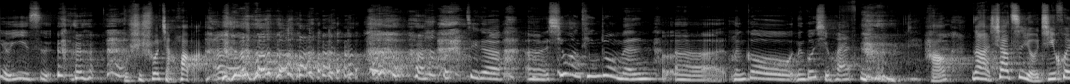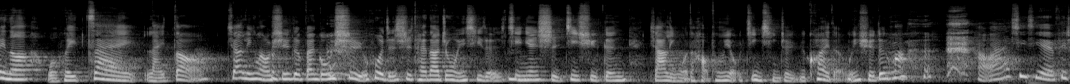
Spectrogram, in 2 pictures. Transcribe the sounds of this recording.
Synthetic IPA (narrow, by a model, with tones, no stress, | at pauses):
jo˨˩i˥˧sɹ̩˧˩ | u˧˥ʂɻ̩˥˩ʂwɔ˥t͡ɕjɑ̰˨˩ŋxwa˥˩bɐ̰˩ | ʈ͡ʂɤ˥˩ɡə˩ə˥˧ɕi˥wɑ˥˩ŋt̪ʰi˥ŋʈ͡ʂʊ˥˩ŋmə˧˦nə˧nɤ˧˥ŋko˥˩˧ʊnɤ˧˥ŋko˥˩ʊɕi˨˩xwa˥n | xɑ˨˩˦ʊna˥˧ɕja˥˧t͡sʰɹ̩˥˩jo˨˩ʊt͡ɕi˥xwe˥˩ɪnə˩wɔ˨˩xwe˥˧ɪt͡sa˥˩ɪla˧˥ɪt̪ɑ˥˩ʊ | t͡ɕja˥li˧˥ŋlɑ˨˩ʊʂɻ̩˥d̪ə˨pa˥˩nkʊ˥ŋʂɻ̩˥˧xwɔ˥˩ʈ͡ʂɤ˨˩ʂɻ̩˥˩t̪ʰa˧˥ɪt̪ɑ˥˧ʈ͡ʂo˥ŋwə˧˥nɕi˥˩d̪ə˨t͡ɕi˥˧njɛ˥˧nʂɻ̩˥˧t͡ɕi˥˧ɕy˥˩kə˥n | t͡ɕja˥li˧˥nwɔ̰˨˩d̪ə˦xɑ˨˩ʊt̪ʰʊ˥ŋjo˨˩ʊt͡ɕi˥˩nɕi˧˥ŋʈ͡ʂə˥˩y˧˥kʰwa˥˩ɪd̪ə̰˩wʔə̰˧˥nɕɥɛ˧˥t̪we˥˧ɪxwa˥˩xɑ˨˩ʊa˧ɕjɛ˥˧ɕjɛ˨˩fe˥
